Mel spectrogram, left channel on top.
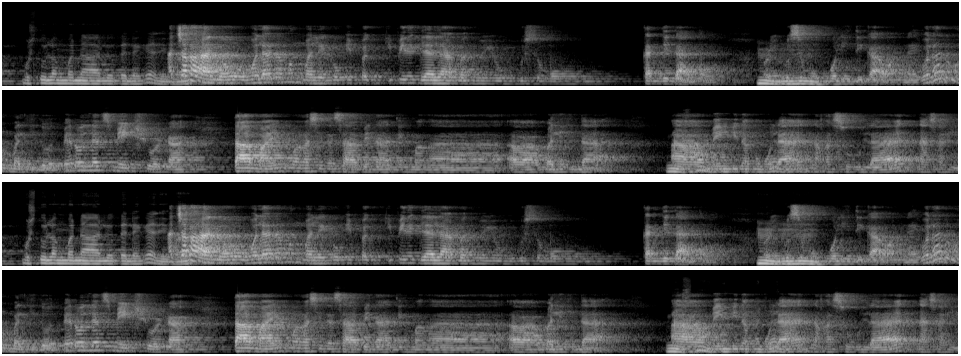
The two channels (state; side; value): normal; both; correlation 0.67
